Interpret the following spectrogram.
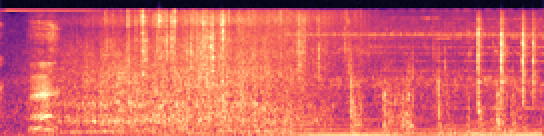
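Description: Cartoon sound effects of a jeep's engine running as it rolls onto a wooden plank bridge, with a run of clacks from about two and a half seconds in. A low drone of tense music comes in under it.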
